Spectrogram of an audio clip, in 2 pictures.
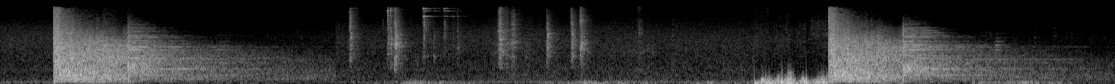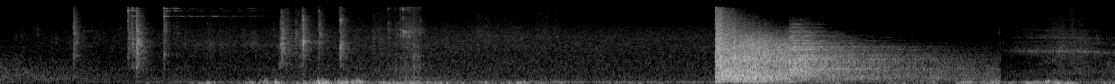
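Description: Three loud rifle shots at an outdoor range with a target 190 yards away, each a sharp blast followed by a long rolling echo, evenly spaced with quiet clicks and handling noises between them.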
